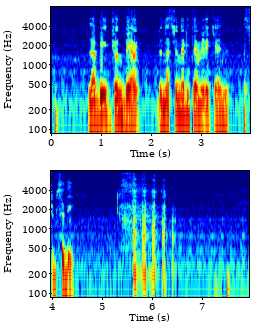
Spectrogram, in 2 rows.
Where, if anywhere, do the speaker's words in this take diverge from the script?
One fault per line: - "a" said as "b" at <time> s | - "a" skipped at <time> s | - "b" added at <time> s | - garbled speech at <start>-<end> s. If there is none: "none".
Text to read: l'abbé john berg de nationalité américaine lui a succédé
- "lui" skipped at 3.5 s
